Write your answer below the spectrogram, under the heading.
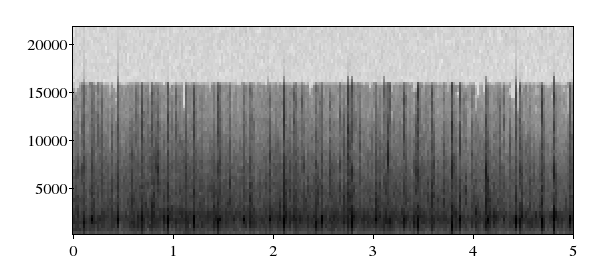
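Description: Audience applauding, with many sharp individual claps standing out from the general clapping.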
